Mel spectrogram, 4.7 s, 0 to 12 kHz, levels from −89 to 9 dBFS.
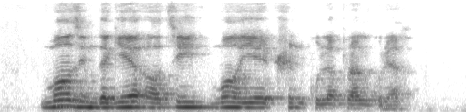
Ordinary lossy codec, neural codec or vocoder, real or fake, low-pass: Opus, 24 kbps; none; real; 10.8 kHz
